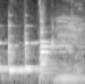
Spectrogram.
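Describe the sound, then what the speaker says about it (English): A phone ringtone signals an incoming call with three short bright chimes in quick succession, then a sustained low tone, heard close and fairly quiet with no talking over it. "I'm getting a phone call, but I got to take this"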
